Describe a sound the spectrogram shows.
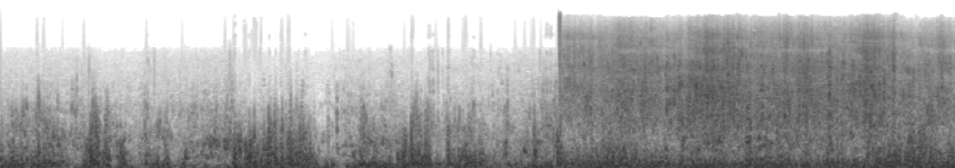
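A paddle splashes through water.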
